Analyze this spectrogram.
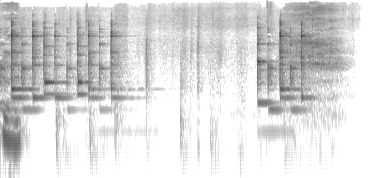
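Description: A phone ringtone plays a melodic run of bright electronic tones, then falls quiet and starts the melody again, moderately loud and with no talk over it.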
